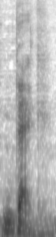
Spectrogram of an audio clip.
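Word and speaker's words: deque: so I can analyze a working project Becky pronounced deck okay decks were used for story memories which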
